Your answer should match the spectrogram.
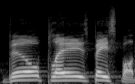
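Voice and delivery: Bill plays baseball said slowly as one phrase; a teacher's slow, clear model sentence; slow whole sentence. Shown as a demonstration. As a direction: read the sentence through slowly, Bill stressed. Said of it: "That's the way we structure".

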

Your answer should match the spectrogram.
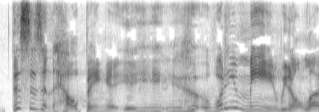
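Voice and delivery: high, stammering protest; objecting couple. Retold or imitated. Couple protests the pastor's claim, high and flustered. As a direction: play the indignant fiancé. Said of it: "they look at me like".

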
